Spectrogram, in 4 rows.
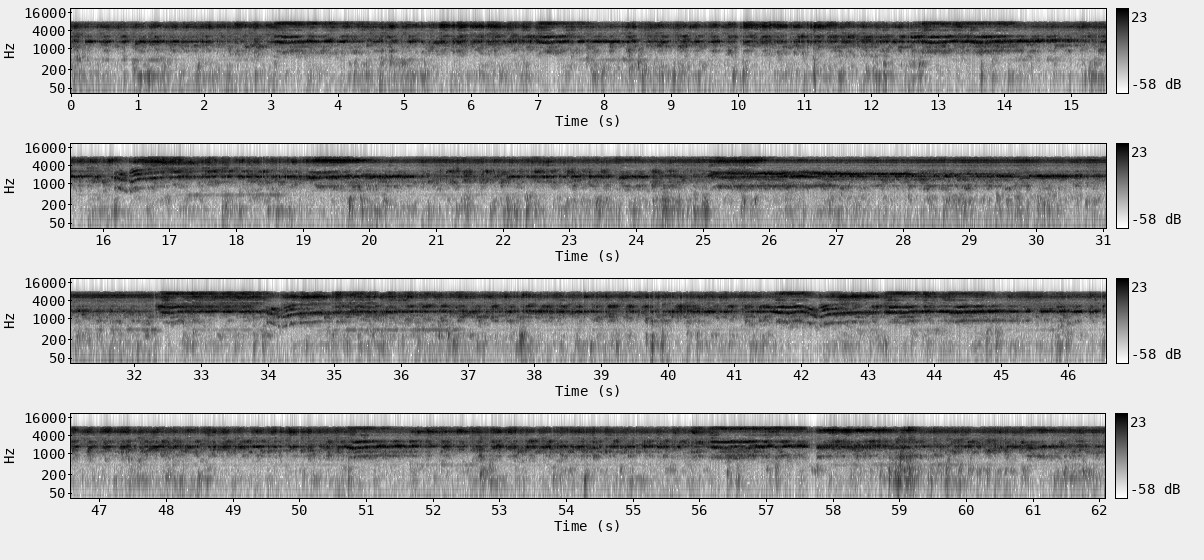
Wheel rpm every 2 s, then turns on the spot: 230, 230, 230, 230, 230, 230, 230, 230, 220, 230, 230, 230, 230, 220, 210, 230, 230, 200, 230, 230, 230, 210, 230, 230, 230, 230, 240, 230, 230, 230, 230.
none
